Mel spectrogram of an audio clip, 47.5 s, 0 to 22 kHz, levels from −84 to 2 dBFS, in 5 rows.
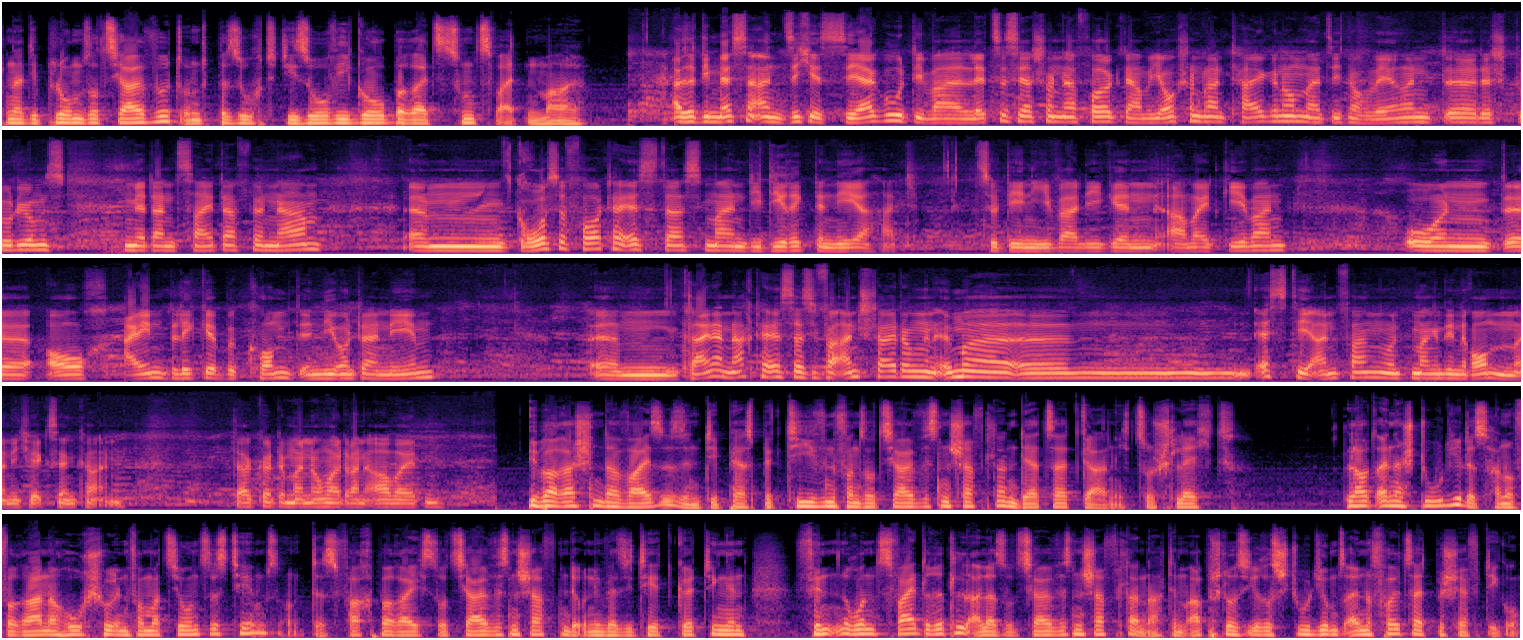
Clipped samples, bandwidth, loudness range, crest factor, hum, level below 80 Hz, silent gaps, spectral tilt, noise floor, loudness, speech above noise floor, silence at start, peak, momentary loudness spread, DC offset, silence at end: under 0.1%; 16 kHz; 3 LU; 16 dB; none; -44 dBFS; none; -5 dB/octave; -51 dBFS; -16 LUFS; 35 dB; 0 s; 0 dBFS; 9 LU; 0.3%; 0 s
